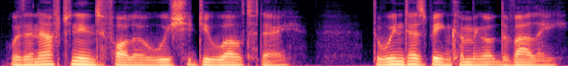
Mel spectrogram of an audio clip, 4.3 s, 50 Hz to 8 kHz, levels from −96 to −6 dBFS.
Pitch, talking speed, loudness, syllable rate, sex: 120 Hz, 265 wpm, -17 LUFS, 6.8 syllables/s, male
